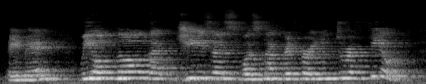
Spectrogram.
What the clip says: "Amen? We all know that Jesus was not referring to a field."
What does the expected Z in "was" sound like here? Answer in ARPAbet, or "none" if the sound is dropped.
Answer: Z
